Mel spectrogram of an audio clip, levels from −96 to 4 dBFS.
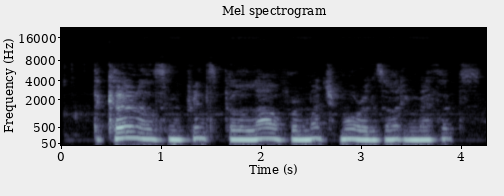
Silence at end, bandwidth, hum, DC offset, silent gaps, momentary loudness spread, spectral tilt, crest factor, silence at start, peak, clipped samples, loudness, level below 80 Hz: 0.35 s; 6.8 kHz; none; under 0.1%; none; 11 LU; -8.5 dB/octave; 14 dB; 0.35 s; -16 dBFS; under 0.1%; -31 LUFS; -64 dBFS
